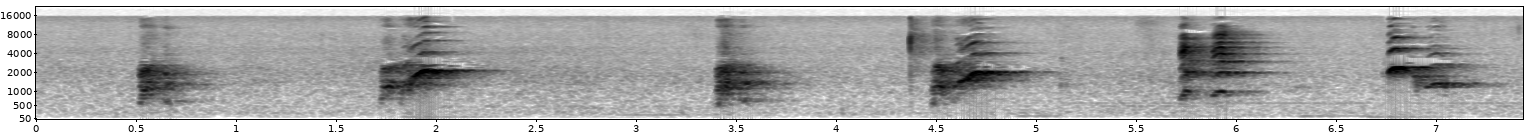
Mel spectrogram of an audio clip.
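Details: Indian ringneck parakeet at home, playful silly noises; six harsh, scratchy squawks in a rough series about once a second, some with a bright upward flick, against quiet room hum.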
